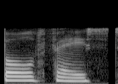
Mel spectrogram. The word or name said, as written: bold-faced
